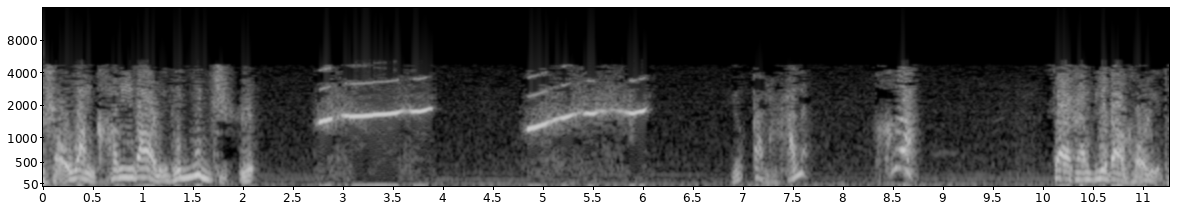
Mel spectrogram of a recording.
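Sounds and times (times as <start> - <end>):
speech: 0.2 - 2.2, 6.9 - 8.7, 10.1 - 11.2
old Taoist nun mouth whistling while climbing out of a tunnel: 2.7 - 4.0, 4.8 - 6.1.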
